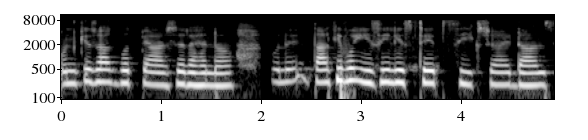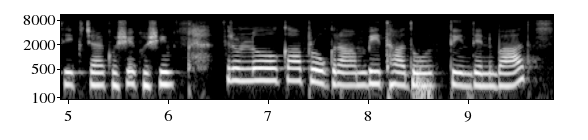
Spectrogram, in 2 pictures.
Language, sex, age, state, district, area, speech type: Hindi, female, 45-60, Madhya Pradesh, Bhopal, urban, spontaneous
